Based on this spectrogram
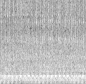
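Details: Air compressor electric motor: steady buzzing hum that never picks up speed, then cuts off; motor hums but will not start, failed start capacitor (starting and running capacitors and overload protection checked).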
